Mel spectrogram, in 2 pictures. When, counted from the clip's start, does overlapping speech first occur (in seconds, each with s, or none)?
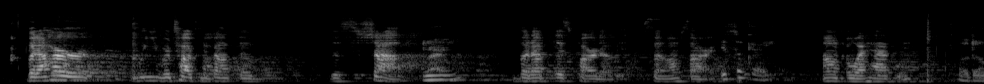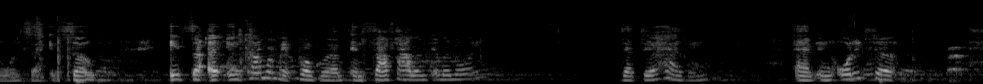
none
